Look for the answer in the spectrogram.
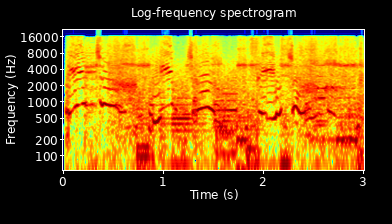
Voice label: earrape; rin chan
